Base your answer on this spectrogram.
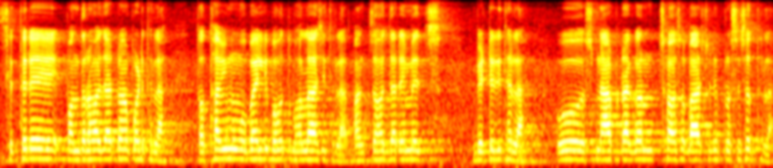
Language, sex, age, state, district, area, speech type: Odia, male, 18-30, Odisha, Nayagarh, rural, spontaneous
